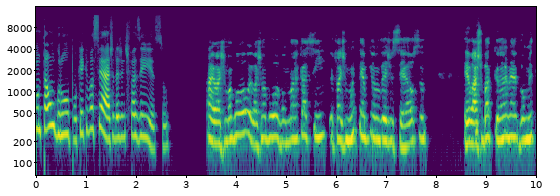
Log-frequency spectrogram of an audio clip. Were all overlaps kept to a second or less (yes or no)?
yes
